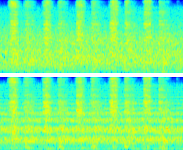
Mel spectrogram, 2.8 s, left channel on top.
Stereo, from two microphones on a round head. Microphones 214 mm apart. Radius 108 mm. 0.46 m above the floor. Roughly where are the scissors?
Right.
